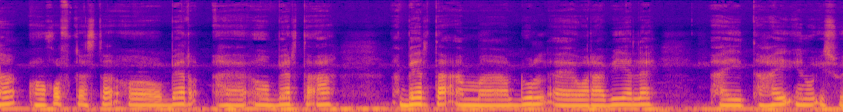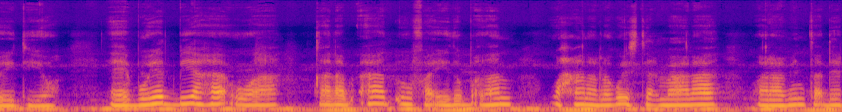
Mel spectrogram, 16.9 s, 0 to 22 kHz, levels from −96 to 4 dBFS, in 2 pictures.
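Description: No faults can be heard anywhere in the recording.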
